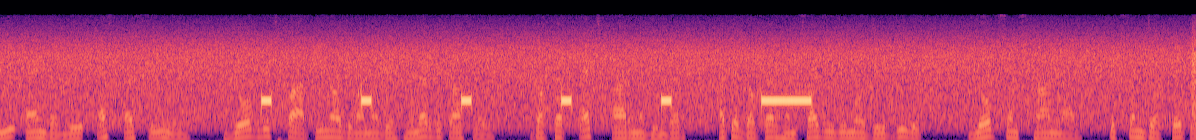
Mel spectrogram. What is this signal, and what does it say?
Radio time signal (six pips, as the Greenwich Time Signal), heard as pips, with radio hiss, a squelch burst at the end and speech in Punjabi.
